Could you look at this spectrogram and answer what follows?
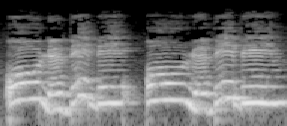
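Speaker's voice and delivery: high, slow sing-song mockery; little hens mocking Coco's baby photo; teasing. A narrator's reading. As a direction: taunt a baby sister lightly. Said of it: "Ce n'est pas gentil de se moquer".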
